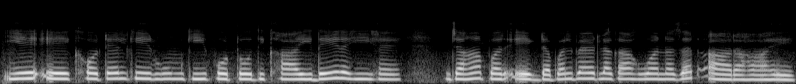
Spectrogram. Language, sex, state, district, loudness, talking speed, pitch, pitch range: Hindi, female, Rajasthan, Jaipur, -13 LUFS, 165 wpm, 250 Hz, 240-260 Hz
